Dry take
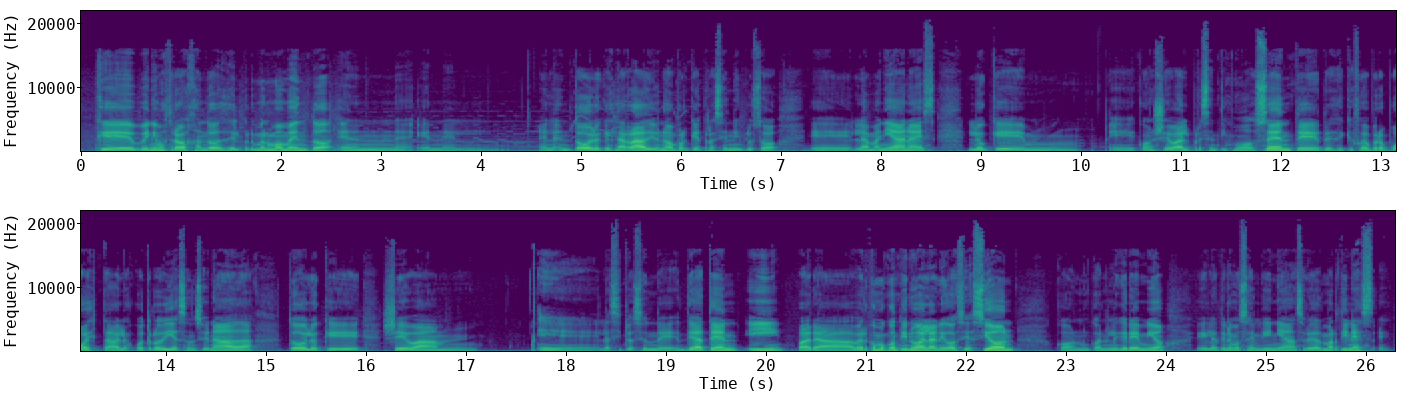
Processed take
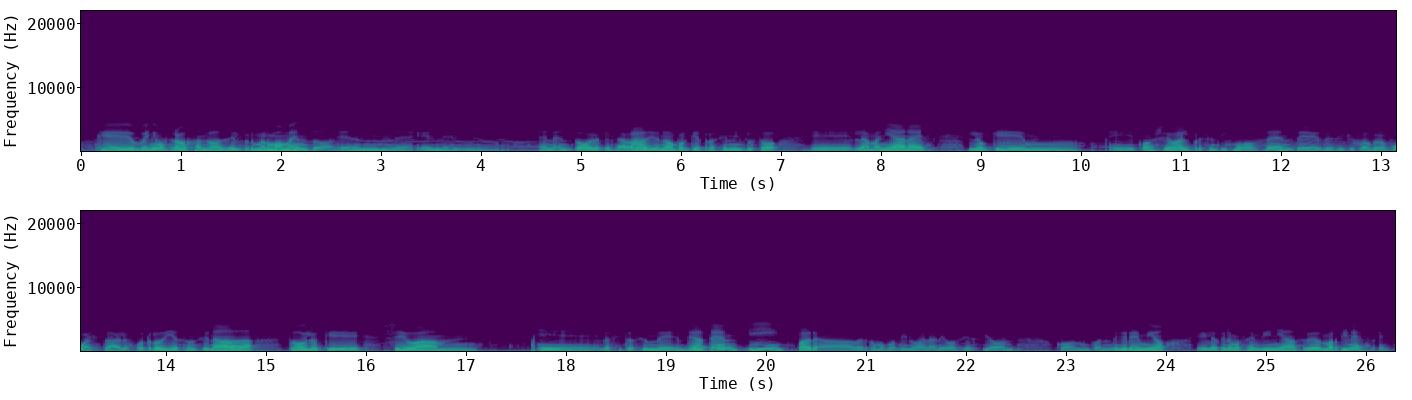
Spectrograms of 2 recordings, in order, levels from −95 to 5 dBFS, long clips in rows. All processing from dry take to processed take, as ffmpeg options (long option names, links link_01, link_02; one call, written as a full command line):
ffmpeg -i in.wav -filter_complex "[0:a]asettb=1/sr,asplit=3[link_01][link_02][link_03];[link_01]atrim=end=2.304[link_04];[link_02]atrim=start=2.3:end=3.76,asetpts=PTS-STARTPTS,afade=type=in:duration=0.004:curve=qsin,afade=type=out:start_time=1.456:duration=0.004:curve=qsin,acompressor=threshold=-32dB:ratio=10:attack=3.2:release=140:knee=1:detection=peak,equalizer=frequency=1200:width=1.5:gain=-6,asplit=2[link_05][link_06];[link_06]adelay=26,volume=-4.5dB[link_07];[link_05][link_07]amix=inputs=2:normalize=0,atrim=end_sample=64386[link_08];[link_03]atrim=start=3.756[link_09];[link_04][link_08]acrossfade=duration=0.004:curve1=hsin:curve2=qsin[link_10];[link_10][link_09]acrossfade=duration=0.004:curve1=qsin:curve2=hsin,asettb=1/sr,asplit=3[link_11][link_12][link_13];[link_11]atrim=end=4.834[link_14];[link_12]atrim=start=4.83:end=5.51,asetpts=PTS-STARTPTS,afade=type=in:duration=0.004:curve=qsin,afade=type=out:start_time=0.676:duration=0.004:curve=qsin,lowpass=2100,tremolo=f=110:d=0.947[link_15];[link_13]atrim=start=5.506[link_16];[link_14][link_15]acrossfade=duration=0.004:curve1=hsin:curve2=qsin[link_17];[link_17][link_16]acrossfade=duration=0.004:curve1=qsin:curve2=hsin,asettb=1/sr,asplit=3[link_18][link_19][link_20];[link_18]atrim=end=11.604[link_21];[link_19]atrim=start=11.6:end=13.76,asetpts=PTS-STARTPTS,afade=type=in:duration=0.004:curve=qsin,afade=type=out:start_time=2.156:duration=0.004:curve=qsin,acompressor=threshold=-29dB:ratio=2:attack=3.2:release=140:knee=1:detection=peak,acrusher=bits=7:mix=0:aa=0.5,flanger=delay=17:depth=2.1:speed=2.1[link_22];[link_20]atrim=start=13.756[link_23];[link_21][link_22]acrossfade=duration=0.004:curve1=hsin:curve2=qsin[link_24];[link_24][link_23]acrossfade=duration=0.004:curve1=qsin:curve2=hsin,asettb=1/sr,asplit=3[link_25][link_26][link_27];[link_25]atrim=end=20.494[link_28];[link_26]atrim=start=20.49:end=23.48,asetpts=PTS-STARTPTS,afade=type=in:duration=0.004:curve=qsin,afade=type=out:start_time=2.986:duration=0.004:curve=qsin,asuperstop=centerf=3400:order=4:qfactor=1.7,acompressor=threshold=-37dB:ratio=8:attack=3.2:release=140:knee=1:detection=peak[link_29];[link_27]atrim=start=23.476[link_30];[link_28][link_29]acrossfade=duration=0.004:curve1=hsin:curve2=qsin[link_31];[link_31][link_30]acrossfade=duration=0.004:curve1=qsin:curve2=hsin,afftfilt=real='re*lt(hypot(re,im),0.355)':imag='im*lt(hypot(re,im),0.355)':win_size=1024:overlap=0.75,lowpass=frequency=1200:width=0.5412,lowpass=frequency=1200:width=1.3066,volume=-5.5dB" out.wav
